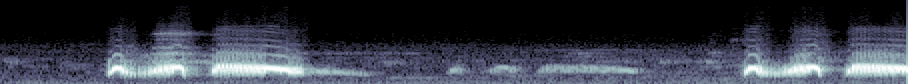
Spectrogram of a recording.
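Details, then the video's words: Caged spotted dove decoy giving forceful 'gáy sung' coos to stimulate newly caught birds: a quick double coo followed by a drawn-out note, soft low muttering, then the phrase begins again. "Tiếng Thúc Chim CU Gáy Sung - Kích Bổi Nhanh Nổi"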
